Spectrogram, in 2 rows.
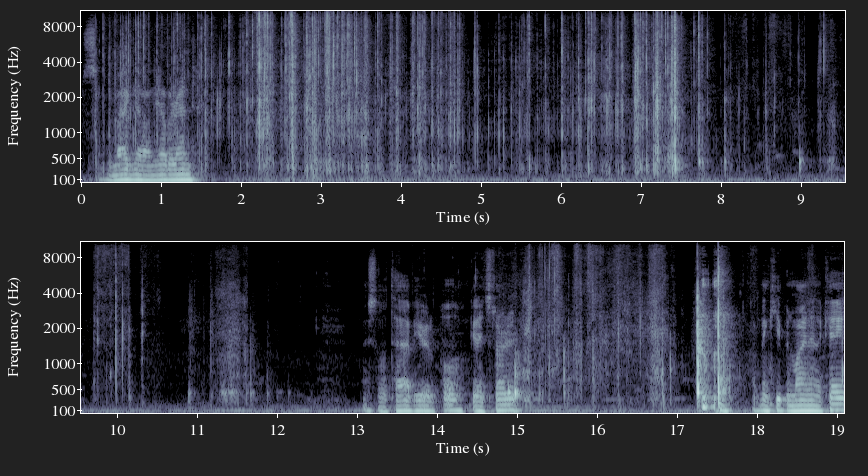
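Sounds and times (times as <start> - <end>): packaging crinkling and rustling: 0.0 - 12.0, 14.8 - 17.2.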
